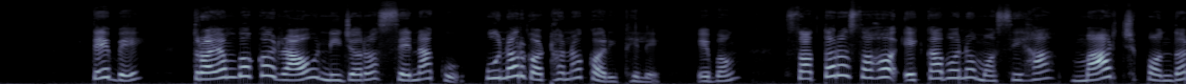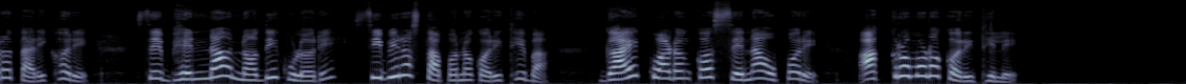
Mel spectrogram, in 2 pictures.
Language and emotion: Odia, neutral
